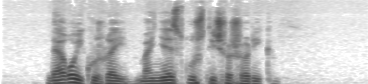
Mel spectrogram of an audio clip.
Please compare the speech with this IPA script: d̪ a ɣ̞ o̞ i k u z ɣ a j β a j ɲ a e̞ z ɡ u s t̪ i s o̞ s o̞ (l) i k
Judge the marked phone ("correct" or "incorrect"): incorrect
